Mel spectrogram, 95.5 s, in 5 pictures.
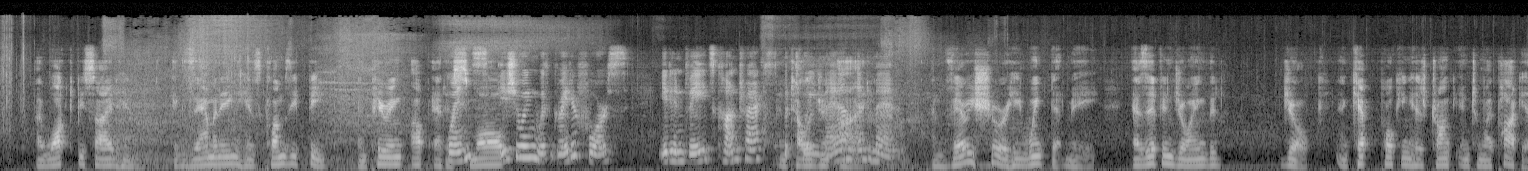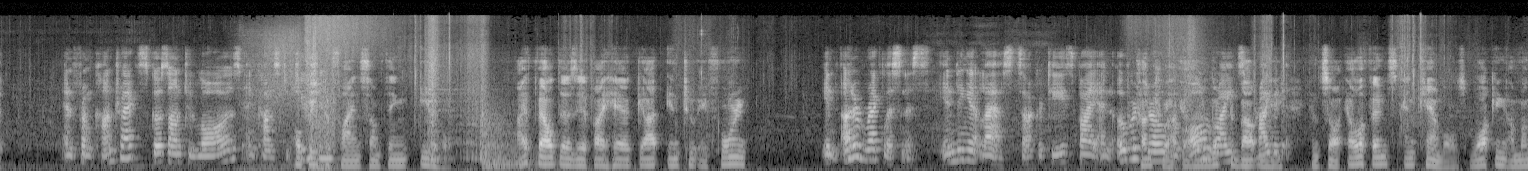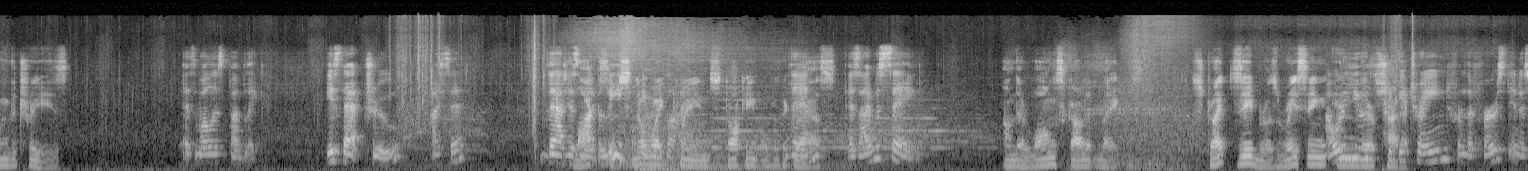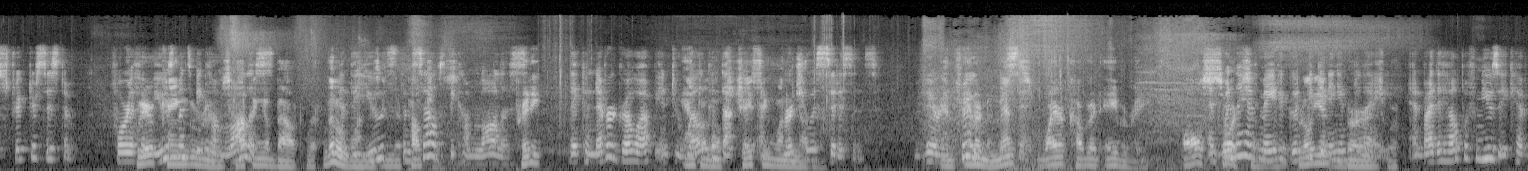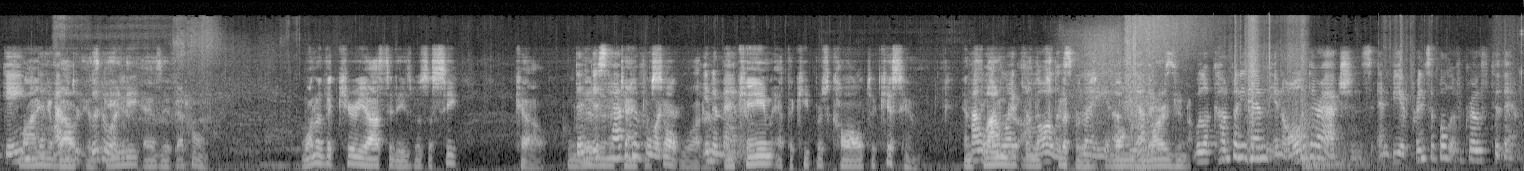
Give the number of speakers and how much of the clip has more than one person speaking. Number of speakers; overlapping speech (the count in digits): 2, about 28%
